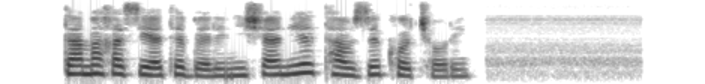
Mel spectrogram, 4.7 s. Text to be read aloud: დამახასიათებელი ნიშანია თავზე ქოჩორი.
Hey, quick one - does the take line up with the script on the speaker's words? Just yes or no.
yes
